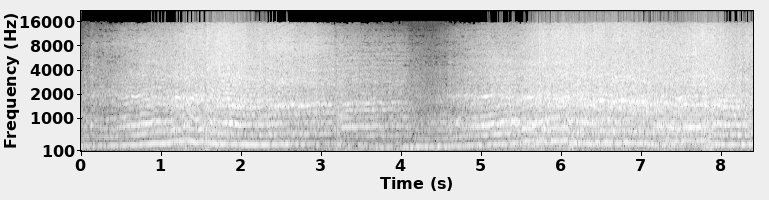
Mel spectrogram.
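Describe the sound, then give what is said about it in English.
Loud, high-pitched engine whine of IndyCar race cars roaring past at close to 200 miles an hour at the Baltimore Grand Prix, the pitch rising and falling in sweeping passes, with a brief dip before another car screams by. “IndyCars, the fastest cars on earth, winning by you at 200 miles an hour.”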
